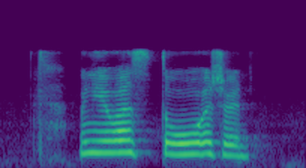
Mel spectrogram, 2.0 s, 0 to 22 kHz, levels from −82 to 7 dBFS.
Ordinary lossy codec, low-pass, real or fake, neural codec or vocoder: none; 7.2 kHz; fake; codec, 24 kHz, 0.9 kbps, WavTokenizer, small release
